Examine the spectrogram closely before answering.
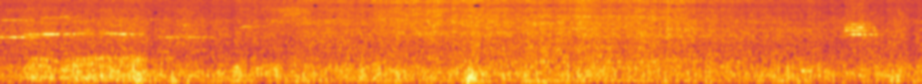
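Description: Steady background noise of street traffic, with a brief high-pitched tone near the end.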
